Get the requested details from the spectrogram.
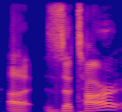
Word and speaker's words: za'atar: Za'atar, am I saying that right? – Yeah, that's right.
